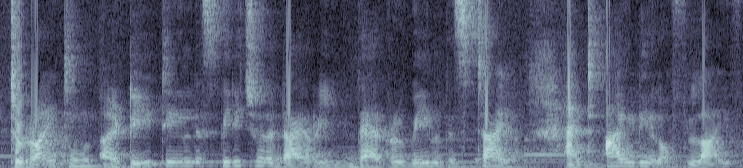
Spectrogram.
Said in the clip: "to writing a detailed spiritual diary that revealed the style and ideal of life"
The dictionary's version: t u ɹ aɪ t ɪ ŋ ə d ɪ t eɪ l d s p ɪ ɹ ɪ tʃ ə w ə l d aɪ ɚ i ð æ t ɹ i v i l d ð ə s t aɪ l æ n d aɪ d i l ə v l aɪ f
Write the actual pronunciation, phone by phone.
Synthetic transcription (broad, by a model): t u ɹ aɪ t ɪ ŋ ə d ɪ t eɪ l d s p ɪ ɹ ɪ tʃ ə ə l d aɪ ɚ i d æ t ɹ i v i l d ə s t aɪ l æ n d aɪ d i l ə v l aɪ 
